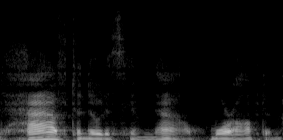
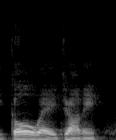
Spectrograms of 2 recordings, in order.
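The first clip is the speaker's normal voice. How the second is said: dismissive grandma; 3 semitones higher, 5 dB louder than usual. A narrator's reading.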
